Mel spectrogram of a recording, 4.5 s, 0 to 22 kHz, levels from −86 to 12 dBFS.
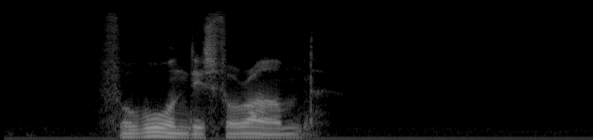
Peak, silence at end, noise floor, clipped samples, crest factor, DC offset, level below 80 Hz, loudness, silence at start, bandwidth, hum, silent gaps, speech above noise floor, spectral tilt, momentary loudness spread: -22 dBFS; 2.05 s; -69 dBFS; under 0.1%; 20 dB; under 0.1%; -66 dBFS; -37 LUFS; 0.8 s; 15.5 kHz; none; none; 33 dB; -6 dB/octave; 20 LU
